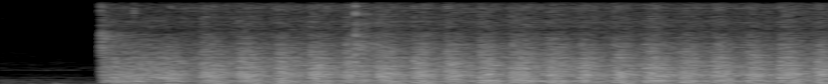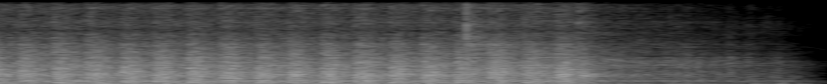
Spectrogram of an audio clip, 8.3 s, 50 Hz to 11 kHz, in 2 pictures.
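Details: SR32 engine on Link ECU, first start attempt on the initial base map: steady cranking about three beats a second for six seconds with no firing; fuel pressure dropped, no injector clicks heard; cured later by switching to the Link's preloaded base map.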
